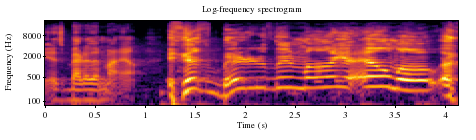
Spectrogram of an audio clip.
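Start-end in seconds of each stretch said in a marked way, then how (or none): 1.2-4.1 loud, slow, high cartoon guffawing voice; Goofy. Bragging it beats his Elmo, as a drawn-out Goofy. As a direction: stretch it out goofily with hiccupping chuckles. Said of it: "That's a Goofy".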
